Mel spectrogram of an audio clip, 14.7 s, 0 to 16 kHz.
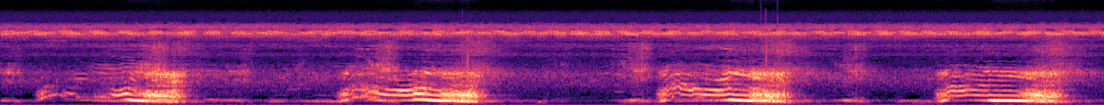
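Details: Lions, seven of them, at a wild camera site in Tembe around 6 PM in April, well fed and playful near the microphone: deep rumbling growl-roars in four bursts about every four seconds, harmonic and low, with a steady background hum.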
